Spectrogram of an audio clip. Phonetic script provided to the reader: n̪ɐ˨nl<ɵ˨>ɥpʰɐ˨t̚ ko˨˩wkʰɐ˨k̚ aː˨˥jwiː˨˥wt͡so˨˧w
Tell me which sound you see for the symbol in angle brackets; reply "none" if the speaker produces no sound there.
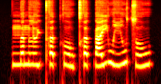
ɵ˨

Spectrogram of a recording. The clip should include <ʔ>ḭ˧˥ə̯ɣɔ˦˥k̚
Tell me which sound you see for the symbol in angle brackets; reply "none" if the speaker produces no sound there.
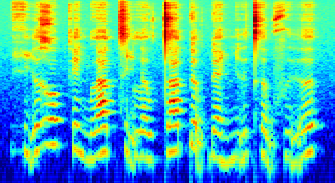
h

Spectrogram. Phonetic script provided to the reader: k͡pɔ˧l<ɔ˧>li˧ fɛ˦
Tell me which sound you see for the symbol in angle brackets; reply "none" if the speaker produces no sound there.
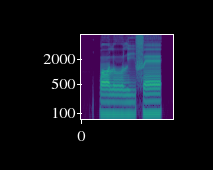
o˧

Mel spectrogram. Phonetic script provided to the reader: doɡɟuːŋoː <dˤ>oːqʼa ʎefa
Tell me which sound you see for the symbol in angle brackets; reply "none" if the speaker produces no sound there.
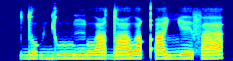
dˤ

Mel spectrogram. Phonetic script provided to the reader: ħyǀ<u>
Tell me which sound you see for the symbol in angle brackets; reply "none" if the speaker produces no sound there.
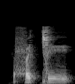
y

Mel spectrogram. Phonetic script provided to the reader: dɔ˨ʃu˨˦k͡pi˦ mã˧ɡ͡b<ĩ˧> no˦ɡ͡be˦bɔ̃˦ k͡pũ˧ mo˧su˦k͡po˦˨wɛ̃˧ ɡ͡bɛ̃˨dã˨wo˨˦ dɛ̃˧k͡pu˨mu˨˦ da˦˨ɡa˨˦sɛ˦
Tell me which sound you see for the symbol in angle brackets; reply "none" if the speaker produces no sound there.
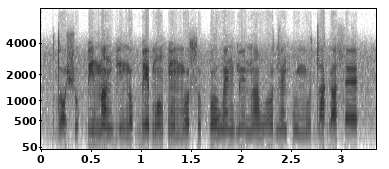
i˧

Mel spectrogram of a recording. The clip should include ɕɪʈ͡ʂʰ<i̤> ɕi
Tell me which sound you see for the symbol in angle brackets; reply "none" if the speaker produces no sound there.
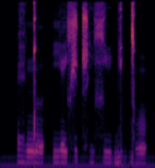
i̤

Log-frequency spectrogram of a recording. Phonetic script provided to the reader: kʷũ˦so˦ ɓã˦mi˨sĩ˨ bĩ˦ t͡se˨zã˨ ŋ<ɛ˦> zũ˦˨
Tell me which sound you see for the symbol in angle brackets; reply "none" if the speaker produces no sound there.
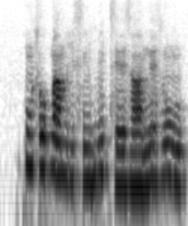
e˦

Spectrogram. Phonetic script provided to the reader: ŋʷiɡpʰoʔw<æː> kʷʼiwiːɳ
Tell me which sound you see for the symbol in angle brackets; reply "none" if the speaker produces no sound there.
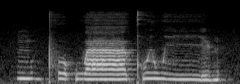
æː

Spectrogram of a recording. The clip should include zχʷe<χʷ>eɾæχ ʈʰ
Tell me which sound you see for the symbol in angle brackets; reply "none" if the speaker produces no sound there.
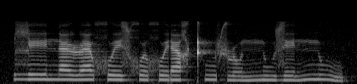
χʷ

